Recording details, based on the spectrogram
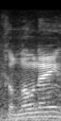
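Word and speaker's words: colón: The currency is the Costa Rican colone, is how you pronounce that.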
